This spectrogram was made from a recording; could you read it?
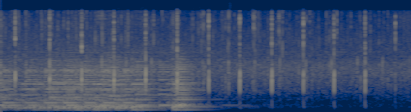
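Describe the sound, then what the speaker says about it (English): Audience applause at a baccalaureate commencement ceremony, moderately loud and dense at first under a held musical tone, then thinning within a second or two to a few scattered, isolated claps. "We have another round of applause, please."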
